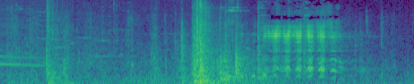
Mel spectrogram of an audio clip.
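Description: A sharp thump about two seconds in, then a single quavering bleat from a goat or sheep about a second later.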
